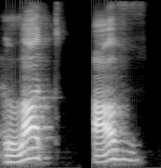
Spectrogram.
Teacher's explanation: maka t, suara t pada kata lot bisa kita rubah t tadi menjadi d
